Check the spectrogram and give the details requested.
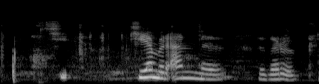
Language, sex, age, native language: Icelandic, female, 10, Icelandic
